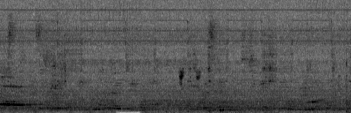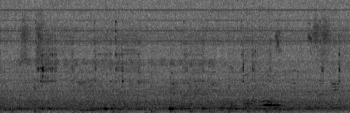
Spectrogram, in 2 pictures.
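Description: Near silence: faint sports-hall ambience, with a few soft, short ticks.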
